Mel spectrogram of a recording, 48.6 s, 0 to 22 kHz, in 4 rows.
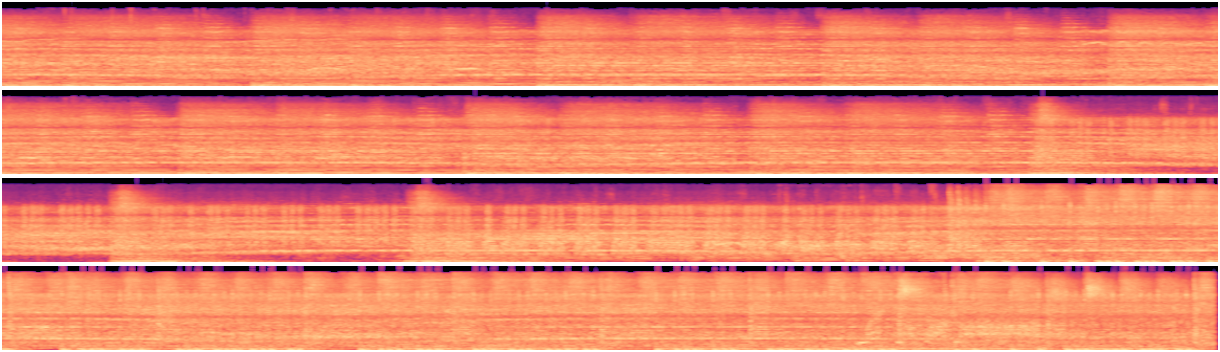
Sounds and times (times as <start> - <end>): Music: 0.0 - 48.6.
